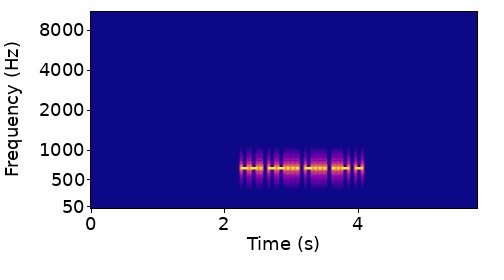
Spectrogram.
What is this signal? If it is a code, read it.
Morse code, heard as a keyed tone, about 34 wpm, 700 Hz. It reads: G7BUT
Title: DXCC-100 Call Signs - 5 Characters - Repeated 3x - 35wpm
